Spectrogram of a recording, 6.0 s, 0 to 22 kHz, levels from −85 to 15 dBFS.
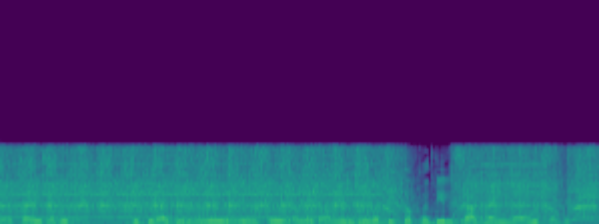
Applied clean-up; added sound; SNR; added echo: none; Tools; 0 dB; none.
